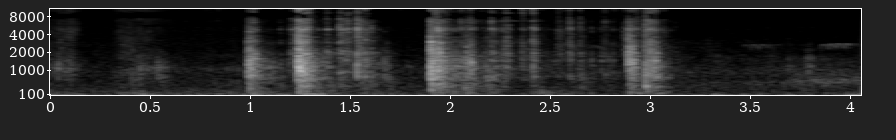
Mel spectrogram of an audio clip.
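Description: Metal lanterns clink as they are set down on a wooden table.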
